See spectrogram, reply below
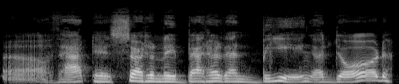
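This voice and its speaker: A man's voice: medium pitch, slow, gravelly, a little mellow, breathy edge, full character voice. A man voicing a witty, cynical aristocrat in an audiobook, with a nonchalant, pompous, epigrammatic manner. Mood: languid cynicism. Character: languid witty cynical male aristocrat, urbane and teasing. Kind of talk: audiobook character dialogue.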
